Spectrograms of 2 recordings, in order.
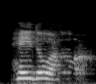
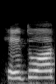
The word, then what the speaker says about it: Hej då: Hej då. Hej då. Awesome. All right. So I'm going to hit stop broadcast. It won't hang up on everybody, but let's say hej då to everybody who's watching.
